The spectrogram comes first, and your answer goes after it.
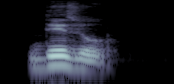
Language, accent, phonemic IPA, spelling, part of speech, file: French, France, /de.zo/, déso, interjection, LL-Q150 (fra)-déso.wav
- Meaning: soz; sorry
